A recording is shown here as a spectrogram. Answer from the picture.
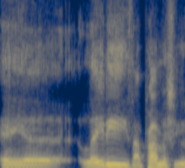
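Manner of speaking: ordinary delivery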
